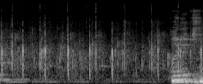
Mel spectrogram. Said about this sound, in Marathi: तर पुन्हा एकदा या बालचमूसाठी सर्वांकडून कडकडाट, टाळ्यांचा कडकडाट व्हावा असं मी आवाहन करतो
